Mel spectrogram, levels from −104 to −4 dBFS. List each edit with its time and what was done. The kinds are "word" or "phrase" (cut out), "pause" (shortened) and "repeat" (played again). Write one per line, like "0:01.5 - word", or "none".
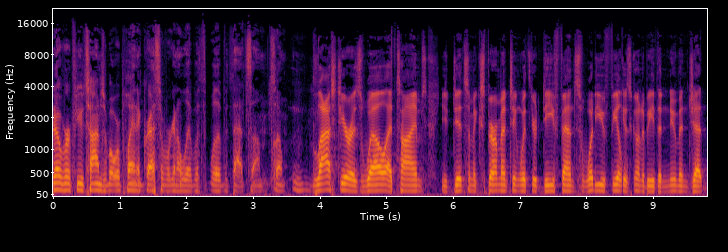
0:08.5 - word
